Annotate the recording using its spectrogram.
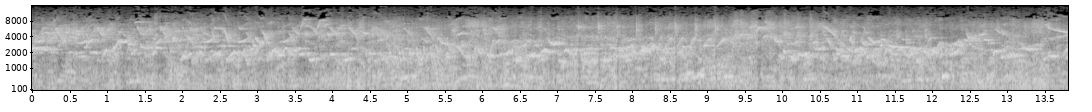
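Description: A songbird sings loud, rapid chirping trills close by.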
